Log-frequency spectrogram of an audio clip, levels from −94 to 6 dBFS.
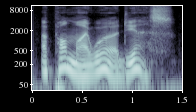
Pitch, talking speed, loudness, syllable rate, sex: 115 Hz, 160 wpm, -17 LUFS, 3.9 syllables/s, male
